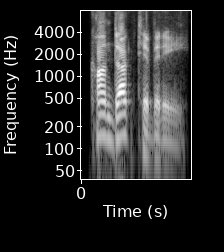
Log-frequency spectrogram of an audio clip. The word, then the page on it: conductivity: American English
